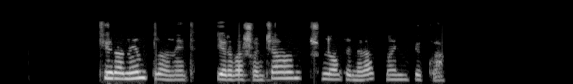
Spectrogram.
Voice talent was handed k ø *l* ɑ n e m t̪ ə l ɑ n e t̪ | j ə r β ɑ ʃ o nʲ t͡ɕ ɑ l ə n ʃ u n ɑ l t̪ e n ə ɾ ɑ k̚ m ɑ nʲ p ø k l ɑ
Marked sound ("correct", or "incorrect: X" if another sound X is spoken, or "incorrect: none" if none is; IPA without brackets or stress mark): incorrect: ɾ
